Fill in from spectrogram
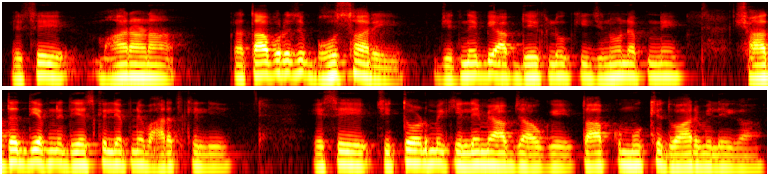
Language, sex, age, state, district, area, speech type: Hindi, male, 18-30, Madhya Pradesh, Ujjain, rural, spontaneous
